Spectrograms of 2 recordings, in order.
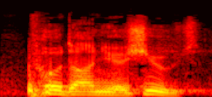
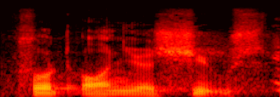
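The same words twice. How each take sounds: First: Loud, direct order; firm demand. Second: Low, slow, soft through tight jaws; quiet menace with the jaws pressed together; calm but aggressive. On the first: Staff walking up to place a demand, loud firm order. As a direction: give a command straight at the person. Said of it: "when we place demands, we normally do like this". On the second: Staff claiming to be calm, low slow tight-jawed order. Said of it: "I said like this". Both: Shown as a demonstration.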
